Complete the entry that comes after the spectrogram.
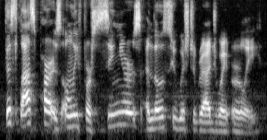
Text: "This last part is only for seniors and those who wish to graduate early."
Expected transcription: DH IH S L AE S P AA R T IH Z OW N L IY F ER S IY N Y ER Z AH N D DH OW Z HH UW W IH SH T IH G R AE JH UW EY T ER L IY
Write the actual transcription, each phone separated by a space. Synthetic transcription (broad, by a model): DH IH S L AE S P AA R T IH Z OW N L IY F ER S IY N Y ER Z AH N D DH OW Z HH UW W IH SH T IH G R AE JH UW EY T ER L IY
